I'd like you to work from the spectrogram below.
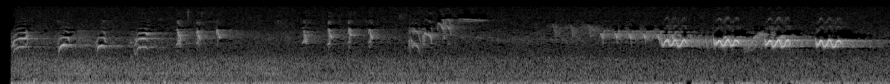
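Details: Common blackbird (Turdus merula) singing in a back yard, captured on a Zoom H2n portable recorder: scattered high chirps and short whistled notes, ending in three louder twittering phrases, with steady background hiss.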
